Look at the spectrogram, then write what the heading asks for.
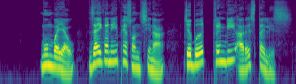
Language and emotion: Bodo, happy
